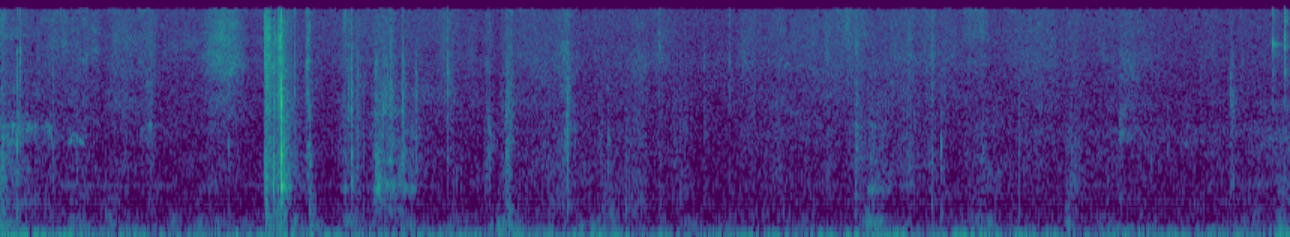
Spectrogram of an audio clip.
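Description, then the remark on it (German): Quiet, irregular clicking of keys on a computer keyboard as someone switches from a controller to the keyboard to play Minecraft Skywars, with one sharper, louder clack early on and scattered taps in between. “Ab an die Tastatur.”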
